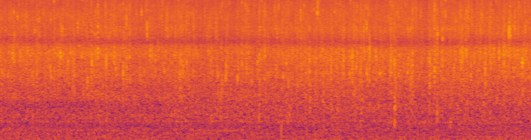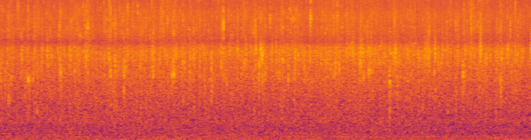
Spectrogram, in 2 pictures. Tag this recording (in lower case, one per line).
water
rain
